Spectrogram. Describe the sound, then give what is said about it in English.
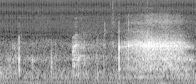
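A series of short nasal sniffs in an irregular rhythm, ending in a longer, breathy inhale through the nose, with no talking. “excuse my sniffling”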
